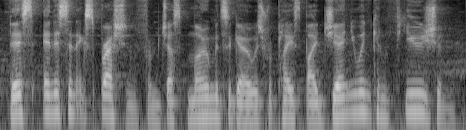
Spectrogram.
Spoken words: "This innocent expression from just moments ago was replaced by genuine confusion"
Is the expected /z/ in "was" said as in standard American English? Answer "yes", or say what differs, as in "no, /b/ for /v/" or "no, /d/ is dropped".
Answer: yes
